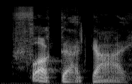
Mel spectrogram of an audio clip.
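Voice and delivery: slow, lightly voiced scornful aside; muttered dismissal. Wife sneering as the coach walks away, slow contempt. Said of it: "she goes like this".

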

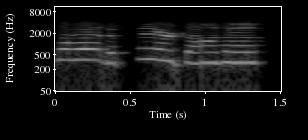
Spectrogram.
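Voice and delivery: a hint of Gordon blurting it out; quoting Gordon's confession.

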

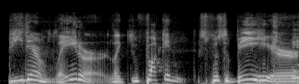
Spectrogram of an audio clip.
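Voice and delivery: indignant echo with swinging pitch; retold incredulity. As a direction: throw the words back in disbelief. Throws the excuse back, incredulous.

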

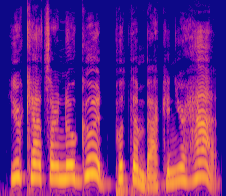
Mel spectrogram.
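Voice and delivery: high-pitched, scolding protest read aloud; animated, mildly yelled complaint; storybook yell. A narrator's reading. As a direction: order the cat about in a lightly acted yell. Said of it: "we yelled at the cat".

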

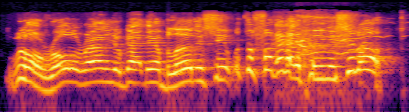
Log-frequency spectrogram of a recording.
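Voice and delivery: frantic high-pitched yelling to get her out before the wife comes; angry yell. Retold or imitated. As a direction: chew her out, voice cracking up high.

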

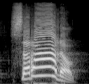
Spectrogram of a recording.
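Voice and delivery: high, loud, brusque refusal; caricatured high-pitched shout; mock gym owner. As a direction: imitate her turning a customer away, high and loud. Acted back-and-forth quarrel.

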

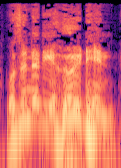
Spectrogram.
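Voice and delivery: plain reading voice

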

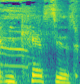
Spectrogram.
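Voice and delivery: ordinary delivery

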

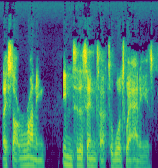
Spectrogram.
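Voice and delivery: ordinary talk

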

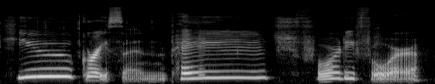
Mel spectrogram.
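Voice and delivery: slow, drawn-out high announcement; dramatic announcement. Pretend. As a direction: stretch it out grandly. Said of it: "announcing quote dramatically".

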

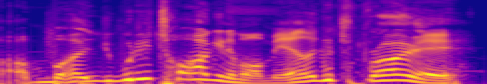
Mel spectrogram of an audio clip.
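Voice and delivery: put-on high, put-upon teenage whine; high-school kid whining at the boss; whiny teen protest. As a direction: whine like a teen denied Friday night. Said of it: "and I was like".

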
